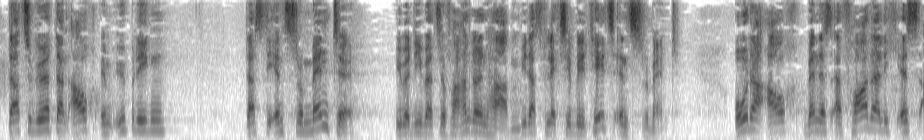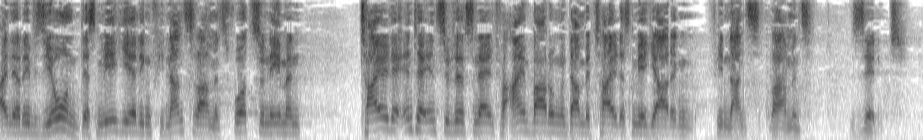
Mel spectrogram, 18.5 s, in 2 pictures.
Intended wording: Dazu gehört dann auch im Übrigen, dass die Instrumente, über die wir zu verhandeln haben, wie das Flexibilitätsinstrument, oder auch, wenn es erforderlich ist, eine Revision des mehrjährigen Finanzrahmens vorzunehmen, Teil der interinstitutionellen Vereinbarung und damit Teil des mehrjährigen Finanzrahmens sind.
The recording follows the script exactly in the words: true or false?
true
